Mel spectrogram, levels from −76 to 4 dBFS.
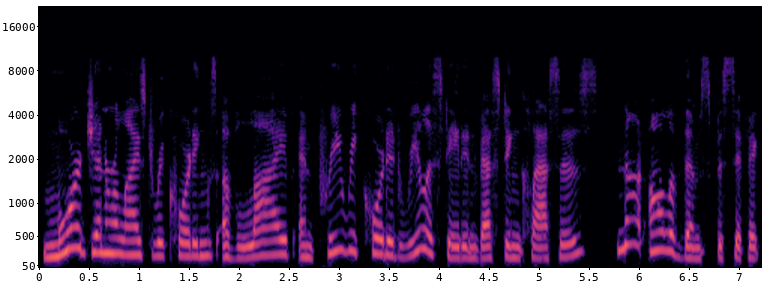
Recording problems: garbled, watery; slightly; nothing above 9 kHz

